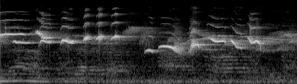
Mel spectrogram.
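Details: Oriental magpie-robin, a champion kacer, singing a provoking lure: quick run of bright whistled notes, several short repeated syllables, then a rising slur and further fluid whistles, loud and clear.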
